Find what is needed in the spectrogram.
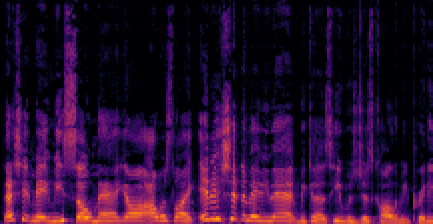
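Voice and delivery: usual speaking voice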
